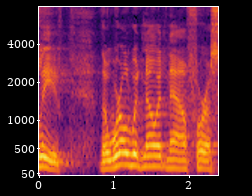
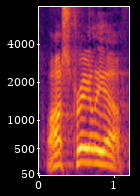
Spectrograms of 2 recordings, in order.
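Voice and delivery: calling the nation out higher, slow; roll call announcer; 6 semitones higher, 4 dB louder, slower than usual. Acted. Teacher reading the roll call to students, called out higher. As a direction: announce the country to the hall.

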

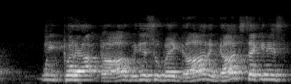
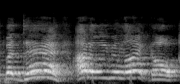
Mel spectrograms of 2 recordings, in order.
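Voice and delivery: protest; 7 semitones higher, 3 dB louder than usual. Retold or imitated. Voices son protesting to father.

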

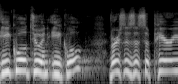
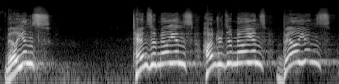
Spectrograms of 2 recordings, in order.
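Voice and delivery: each guess pitched higher and higher, from keen to astonished; building incredulous guesses; 10 semitones higher, 6 dB louder than usual. Pretend. Preacher teasing the congregation toward the huge debt, building amazement. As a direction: climb in disbelief with every bigger number.

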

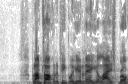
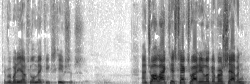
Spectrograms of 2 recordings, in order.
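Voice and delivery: usual speaking voice

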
